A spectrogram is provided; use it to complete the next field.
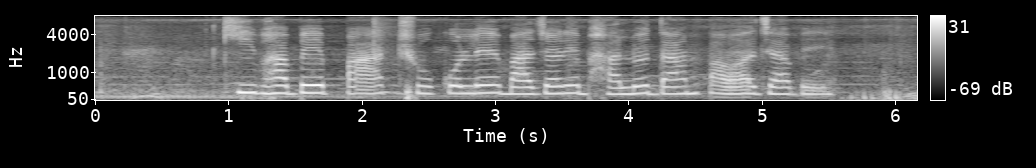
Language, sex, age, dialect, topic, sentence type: Bengali, female, 18-24, Rajbangshi, agriculture, question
